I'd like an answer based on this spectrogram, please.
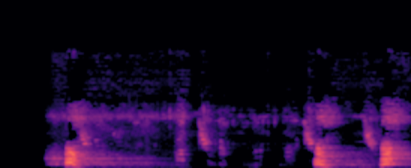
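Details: Dog that has found a lizard it cannot catch, giving a few short sharp barks at the start and two more near the end, with quiet gaps between.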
